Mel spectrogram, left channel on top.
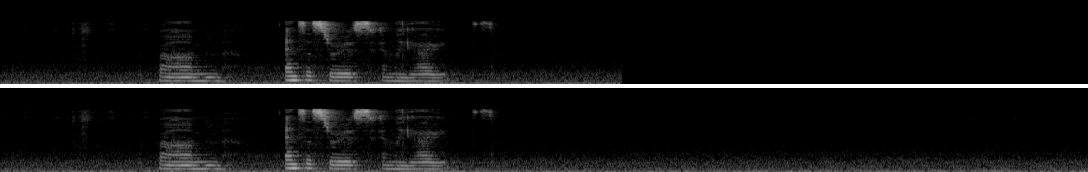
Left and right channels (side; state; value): left; drops out; at 6.2 s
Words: from ancestors, family guides.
